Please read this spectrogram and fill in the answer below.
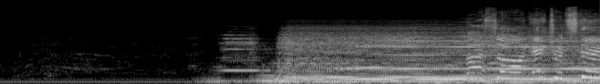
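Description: Distorted electric guitar comes in about two seconds in and rings out with held chords, with sliding notes near the end: the opening of a hardcore punk song, before the drums join. Before it, only faint crowd chatter and amplifier hum.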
